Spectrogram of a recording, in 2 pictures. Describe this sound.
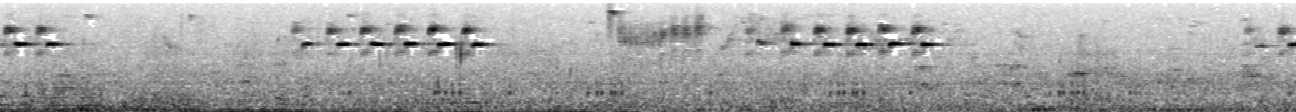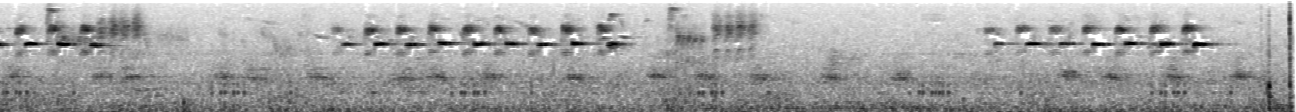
Great Tit song
birds, british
